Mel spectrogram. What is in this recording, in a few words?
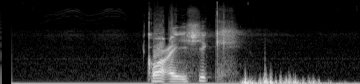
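apuñalar, achi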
